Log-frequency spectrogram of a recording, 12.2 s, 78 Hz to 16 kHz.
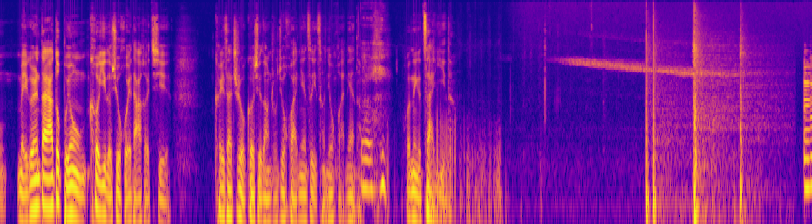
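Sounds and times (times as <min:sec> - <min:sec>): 
speech: 0:00.3 - 0:07.1
long falling firework whistle at a New Year celebration: 0:08.2 - 0:12.0.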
